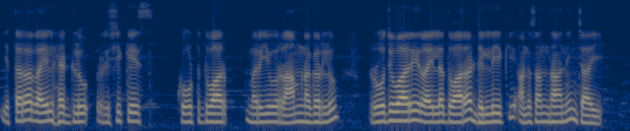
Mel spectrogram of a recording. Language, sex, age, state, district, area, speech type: Telugu, male, 18-30, Andhra Pradesh, Kakinada, rural, read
